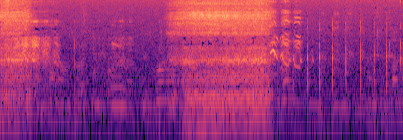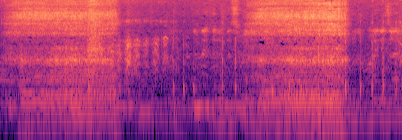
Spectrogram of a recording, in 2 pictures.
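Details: Extremely heavy snoring: very loud, harsh snores roughly every four seconds with fluttering sounds between them; someone laughing in the background.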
